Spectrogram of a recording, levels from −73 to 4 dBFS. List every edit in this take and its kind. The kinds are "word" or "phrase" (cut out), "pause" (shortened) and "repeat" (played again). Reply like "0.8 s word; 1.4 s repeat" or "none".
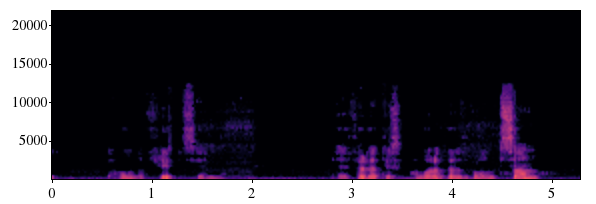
1.2 s word; 3.3 s word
